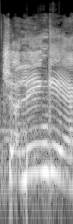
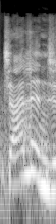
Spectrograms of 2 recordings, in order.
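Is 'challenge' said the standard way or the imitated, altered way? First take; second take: imitated; standard. First: The word is said with an altered, mimicked pronunciation. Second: The word is said with its usual pronunciation. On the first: The speaker calls it wrong. "he used to pronounce it as chalenge" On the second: The speaker calls it right. "How will you pronounce that? Challenge"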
